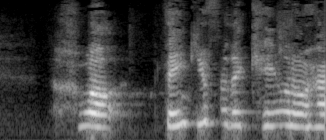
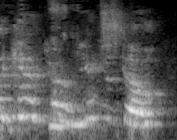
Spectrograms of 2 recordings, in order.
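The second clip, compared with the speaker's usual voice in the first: strained laughing; 9 semitones higher, 3 dB louder than usual. Real, not acted. Exhausted during fast crunches.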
